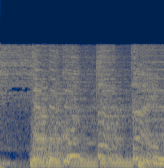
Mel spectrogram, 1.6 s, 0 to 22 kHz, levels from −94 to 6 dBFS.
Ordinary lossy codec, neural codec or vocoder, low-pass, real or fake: none; none; 7.2 kHz; real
